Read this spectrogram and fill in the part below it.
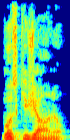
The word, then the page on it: boschigiano: dialettale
